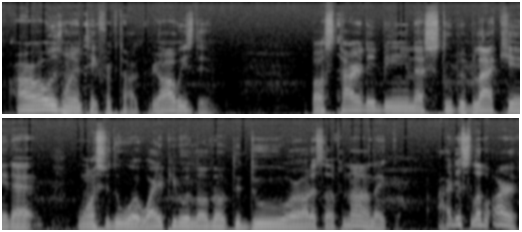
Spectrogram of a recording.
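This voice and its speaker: The voice has a dark, mellow tone and ordinary pitch variation. It moves at a fairly quick pace. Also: man. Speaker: podcast co-host. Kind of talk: casual podcast chat. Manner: heavy slang, blunt and to the point.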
